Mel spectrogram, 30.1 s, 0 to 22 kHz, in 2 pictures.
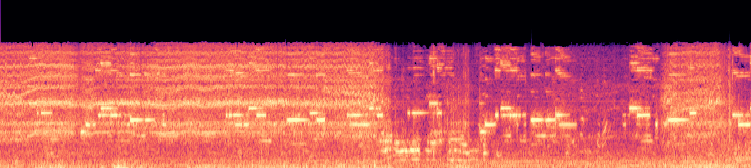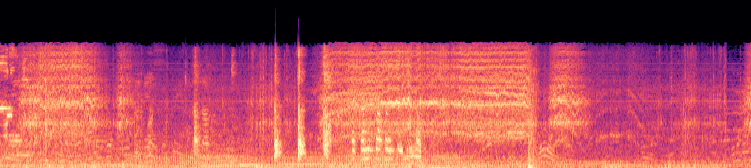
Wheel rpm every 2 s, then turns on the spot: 220, 220, 230, 190, 20, 0, 60, 100, 90, 0, 50, 220, 190, 30, 20.
8-10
